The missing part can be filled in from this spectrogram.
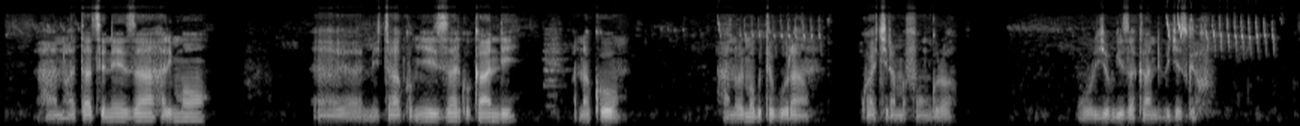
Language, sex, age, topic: Kinyarwanda, male, 25-35, finance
